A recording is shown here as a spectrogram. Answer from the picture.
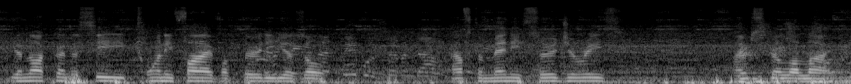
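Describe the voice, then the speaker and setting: Over noticeable background noise, a man with a fairly high pitch talks in a flat monotone, leaving long, frequent pauses. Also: fairly slow pace. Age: 70s. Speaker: war veteran. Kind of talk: interview.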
